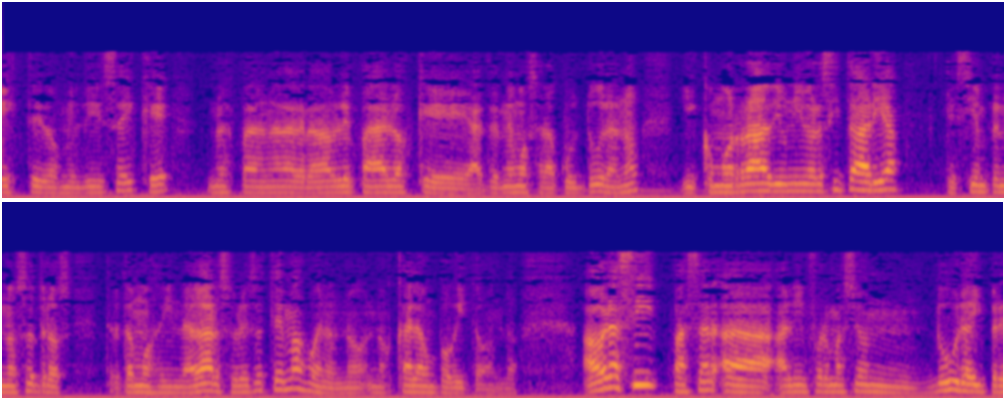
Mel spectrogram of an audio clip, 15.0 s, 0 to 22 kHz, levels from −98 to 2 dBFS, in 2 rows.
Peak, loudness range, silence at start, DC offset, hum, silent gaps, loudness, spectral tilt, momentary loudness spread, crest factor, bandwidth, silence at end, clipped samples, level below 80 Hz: -10 dBFS; 5 LU; 0 s; 0.5%; none; none; -31 LUFS; -5.5 dB/octave; 16 LU; 20 dB; 8 kHz; 0 s; under 0.1%; -56 dBFS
